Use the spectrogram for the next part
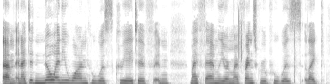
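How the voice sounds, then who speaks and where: A woman's voice: mid-range voice, flat delivery, a little slow, smooth. A woman hosting a casual interview, speaking in an effusive, gushing manner. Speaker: podcast host.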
